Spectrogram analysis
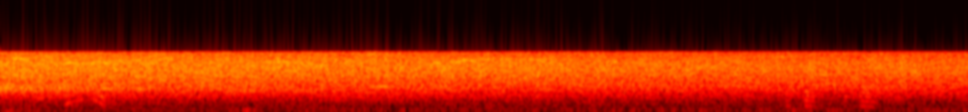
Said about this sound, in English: So, of course, you need to give yourself a big round of applause. Put on your feet.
